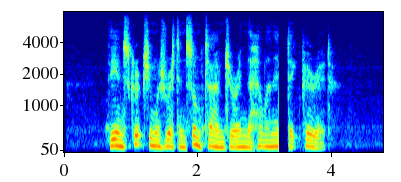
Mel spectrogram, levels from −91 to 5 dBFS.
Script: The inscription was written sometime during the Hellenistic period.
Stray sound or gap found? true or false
true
